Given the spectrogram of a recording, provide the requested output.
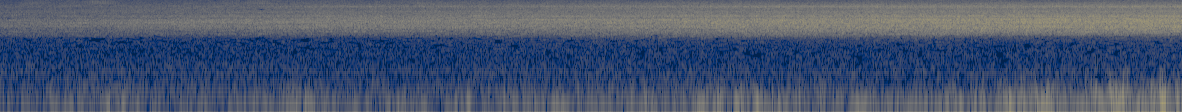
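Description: Cicadas drone in a steady, high, hissing buzz that swells slightly, with a low wind rumble beneath.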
